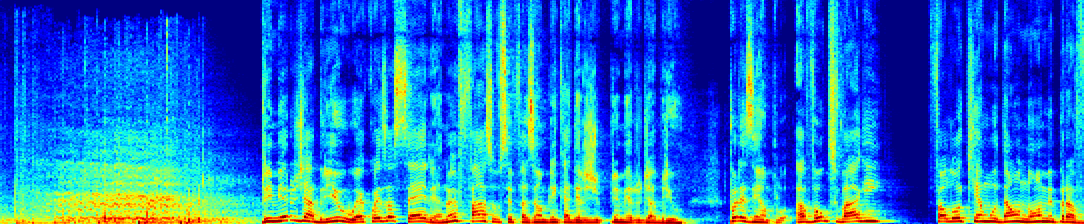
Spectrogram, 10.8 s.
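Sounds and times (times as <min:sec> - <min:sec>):
galloping hooves: 0:00.0 - 0:02.3
horse neighing: 0:00.4 - 0:02.5
speech: 0:02.6 - 0:10.8.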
